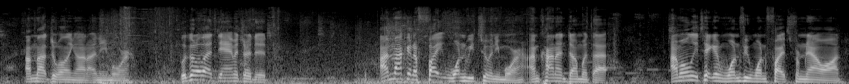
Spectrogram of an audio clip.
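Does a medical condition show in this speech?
No.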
